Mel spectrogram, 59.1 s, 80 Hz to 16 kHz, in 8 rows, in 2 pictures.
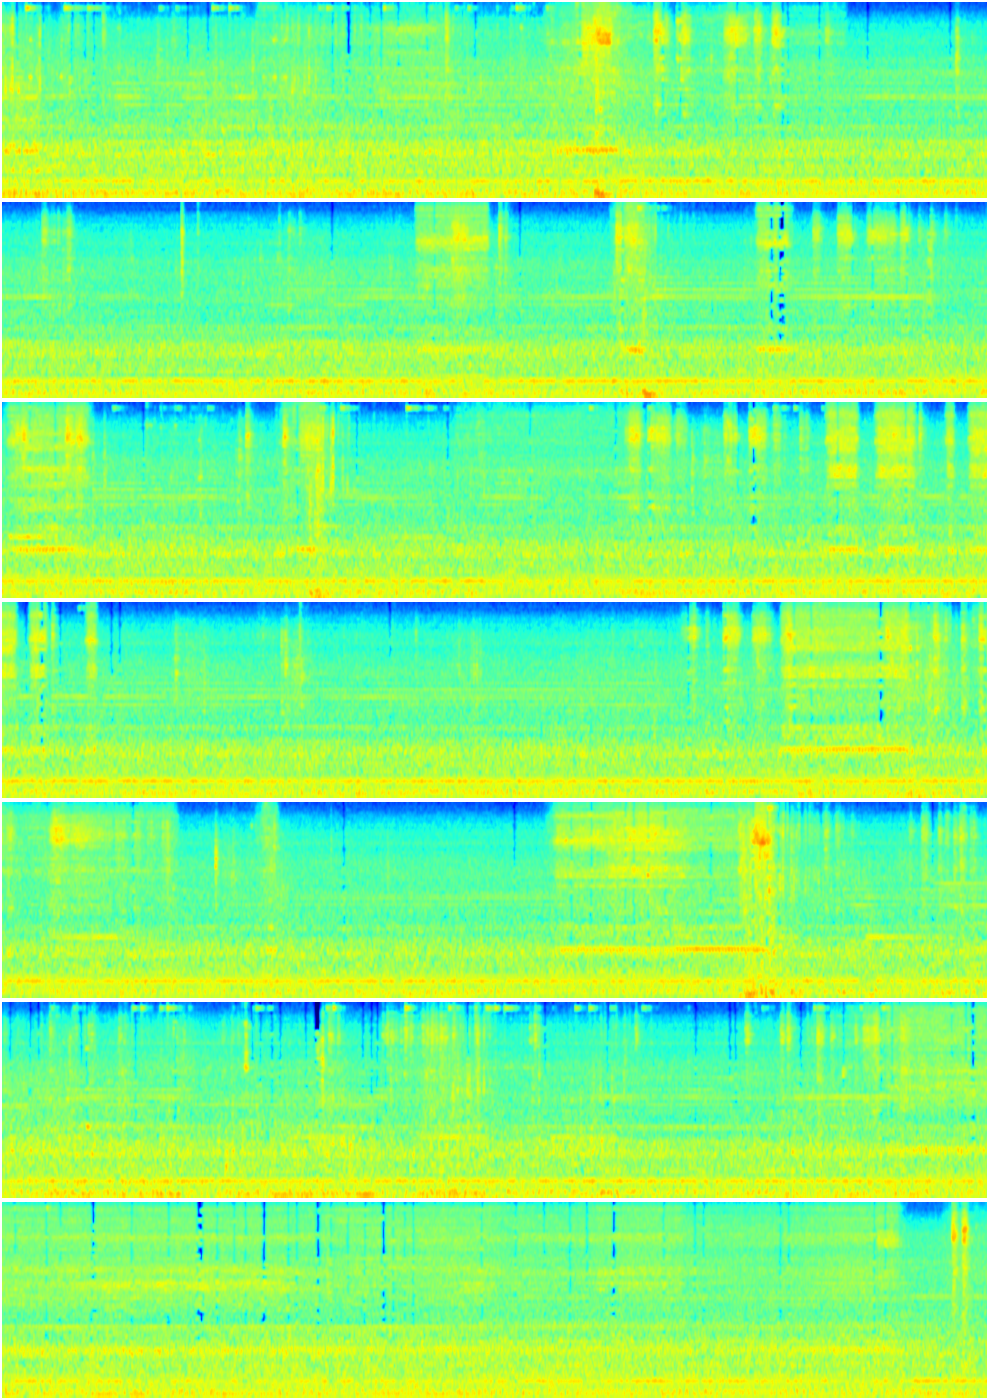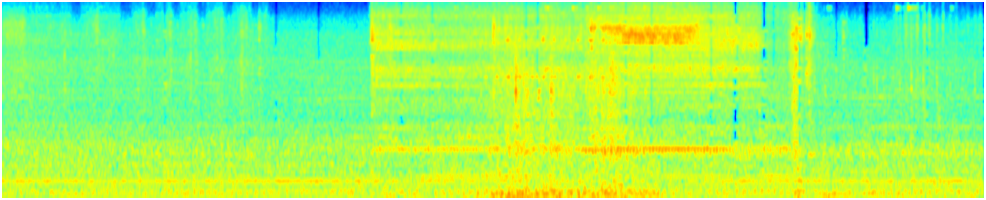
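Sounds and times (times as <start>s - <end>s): diesel engine running under load: 0.0s - 59.0s
hydraulic whine: 0.0s - 59.0s.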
